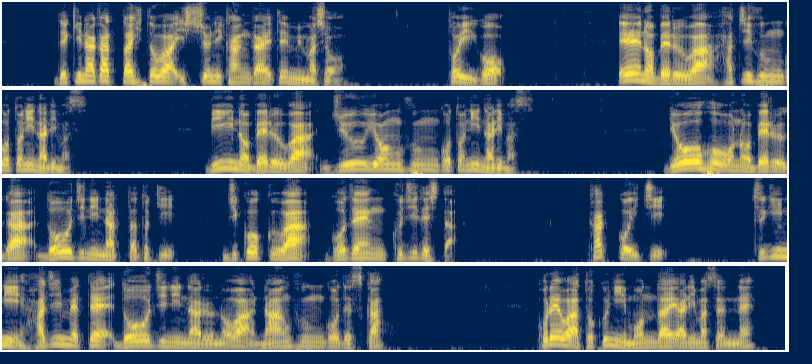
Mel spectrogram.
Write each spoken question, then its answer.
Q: 括弧1。次に初めて同時になるのは何分後ですか?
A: だから、括弧1の答えは56分後です。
